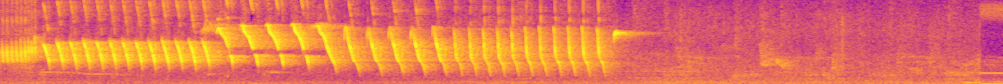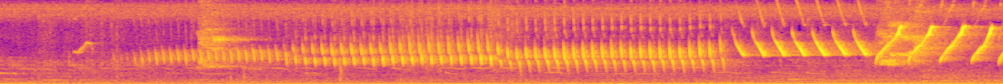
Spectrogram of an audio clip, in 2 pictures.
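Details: Canary master song for tutoring young canaries: a dense, rapid trill stops abruptly into a quiet pause with a low hum, then high buzzy trills and whistles resume.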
